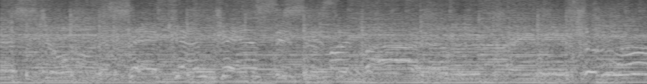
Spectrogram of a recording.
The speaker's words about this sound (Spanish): Chicas gritonas, boletos para ….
